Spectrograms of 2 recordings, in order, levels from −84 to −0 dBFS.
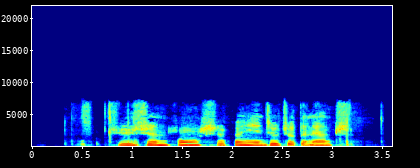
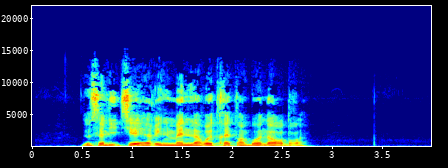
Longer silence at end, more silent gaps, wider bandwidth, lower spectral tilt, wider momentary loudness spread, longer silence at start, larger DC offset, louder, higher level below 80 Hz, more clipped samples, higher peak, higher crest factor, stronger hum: second, 0.4 s vs 1.25 s; neither; second, 7.2 kHz vs 14 kHz; first, -6 dB/octave vs -4.5 dB/octave; first, 13 LU vs 10 LU; about the same, 0.5 s vs 0.5 s; neither; about the same, -17 LUFS vs -18 LUFS; second, -62 dBFS vs -50 dBFS; neither; about the same, -4 dBFS vs -2 dBFS; about the same, 14 dB vs 18 dB; neither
